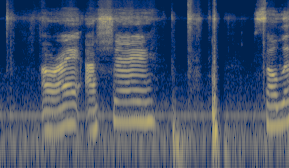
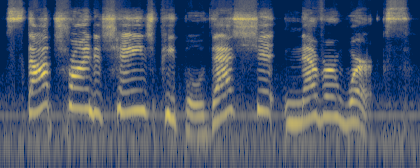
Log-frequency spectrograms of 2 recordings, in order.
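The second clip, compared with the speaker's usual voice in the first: emphatic repeat; 3 semitones higher, 3 dB louder, slower than usual. Real, not acted. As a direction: drive each word home slowly. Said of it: "Let me repeat this".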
